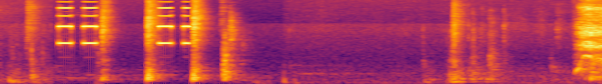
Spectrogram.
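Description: Digital alarm clock beeping in quick double beeps, two pairs about a second in, among a few sharp knocks.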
